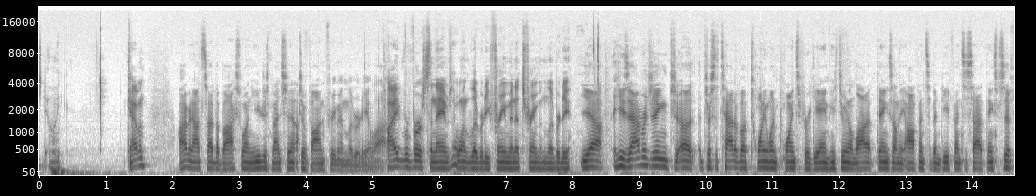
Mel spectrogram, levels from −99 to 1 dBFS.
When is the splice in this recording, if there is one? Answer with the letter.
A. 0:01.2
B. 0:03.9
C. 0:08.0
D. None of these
B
